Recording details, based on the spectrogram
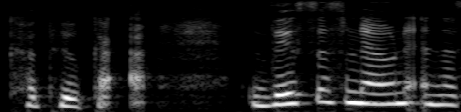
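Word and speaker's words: cupuaçu: I'll be adding this next butter which is pronounced kapuka this is known in the skin care industry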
